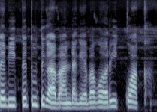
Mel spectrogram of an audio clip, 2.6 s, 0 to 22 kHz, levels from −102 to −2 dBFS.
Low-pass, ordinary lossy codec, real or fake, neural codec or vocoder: none; none; fake; vocoder, 44.1 kHz, 128 mel bands, Pupu-Vocoder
